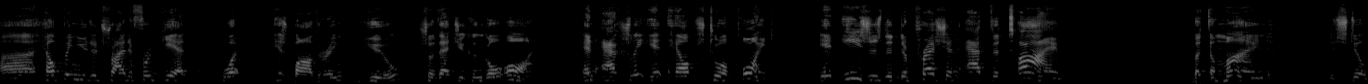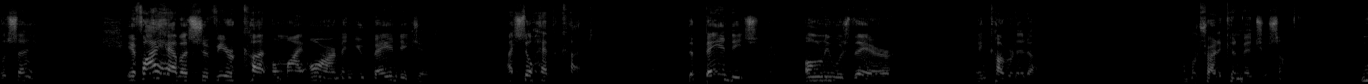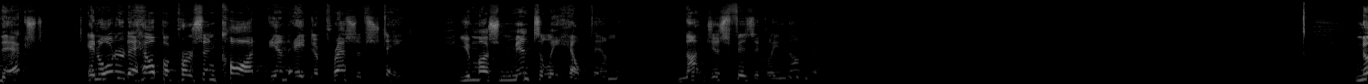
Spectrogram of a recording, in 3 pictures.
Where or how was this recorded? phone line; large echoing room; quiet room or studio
large echoing room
